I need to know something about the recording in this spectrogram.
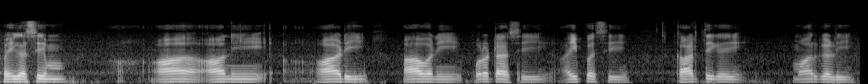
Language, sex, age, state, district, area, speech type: Tamil, male, 60+, Tamil Nadu, Mayiladuthurai, rural, spontaneous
